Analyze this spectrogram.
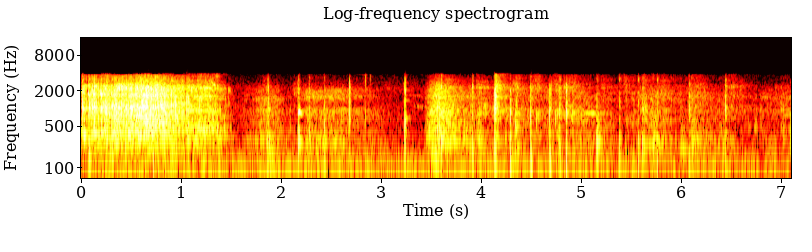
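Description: Rustling and scraping as a gun-mounted camera and paintball marker brush through grass against a concrete bunker, loudest in the first second and a half, with a softer rustle partway through. Scattered sharp taps and clicks run throughout.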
